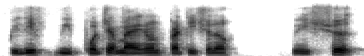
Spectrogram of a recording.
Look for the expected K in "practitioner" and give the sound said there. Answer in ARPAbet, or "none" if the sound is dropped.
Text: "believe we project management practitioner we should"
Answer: none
